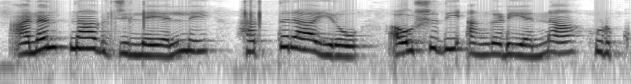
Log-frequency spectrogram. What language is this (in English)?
Kannada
